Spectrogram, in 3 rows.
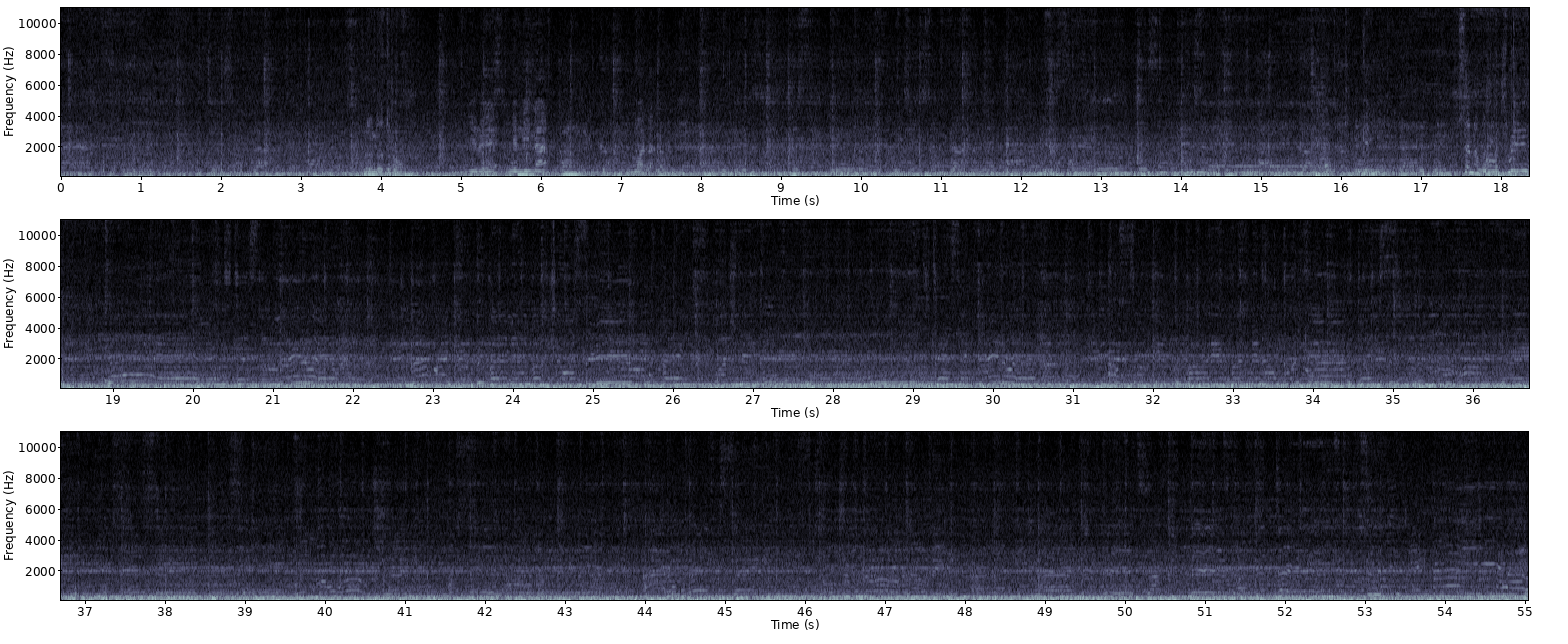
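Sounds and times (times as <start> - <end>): car cabin road noise: 0.0 - 55.0
music with singing: 0.0 - 55.0.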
